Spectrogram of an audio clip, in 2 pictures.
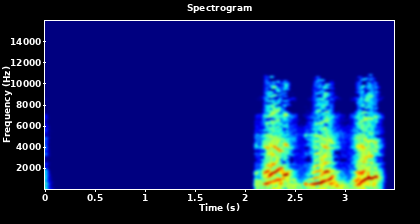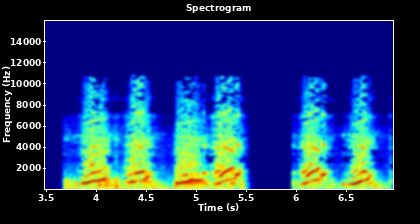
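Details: Dolphin sounds come after two seconds of silence: three bursts of buzzy crackling, each laced with quick upward-sweeping squeals, separated by sharp cut-off pauses.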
